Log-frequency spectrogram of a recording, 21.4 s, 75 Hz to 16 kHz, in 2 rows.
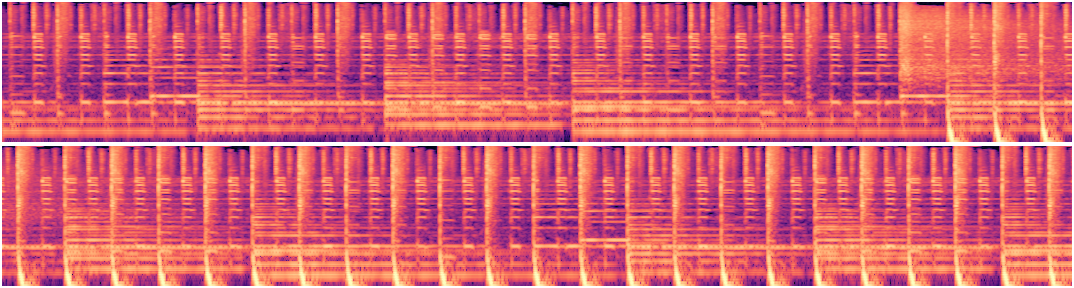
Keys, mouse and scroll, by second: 2.7-3.0 scroll down 2, 3.0-4.2 middle drag, 4.2 scroll up 1, 6.8-10.8 drag, 16.4-18.8 drag, 18.8-19.8 scroll down 1, 19.8 click, 20.6-21.4 scroll down 7.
